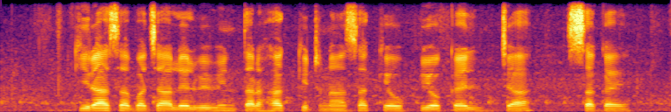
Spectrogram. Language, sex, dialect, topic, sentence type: Maithili, male, Eastern / Thethi, agriculture, statement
